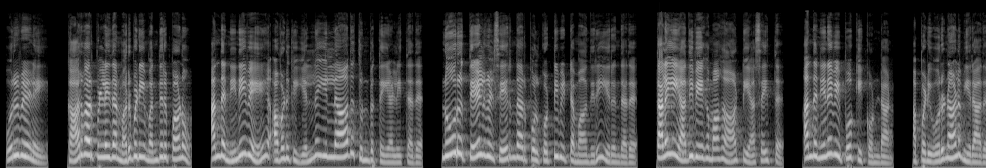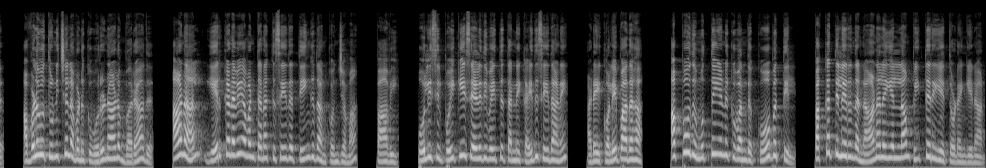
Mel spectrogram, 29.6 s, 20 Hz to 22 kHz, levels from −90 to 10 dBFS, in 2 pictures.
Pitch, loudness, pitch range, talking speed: 250 Hz, -18 LUFS, 195-290 Hz, 120 wpm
